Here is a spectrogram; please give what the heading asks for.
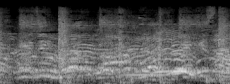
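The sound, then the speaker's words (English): Loud crowd noise from a packed house party where young men and women are dancing and partying: shouting, whoops and overlapping chatter hold steadily throughout. “The house is packed with young African-American men and women dancing and partying.”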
